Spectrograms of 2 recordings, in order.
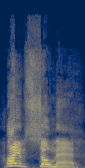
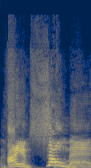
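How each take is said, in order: First: Slow, higher, deliberately spaced anger; stagey slow-burn complaint; slow mock fury. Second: Very slow, weight on so; hammed-up slow fury; slow drawn-out anger. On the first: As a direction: spell out the anger word by word. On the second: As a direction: drag it out like a sulking child.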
